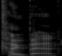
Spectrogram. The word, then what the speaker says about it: Cockburn: isn't you think he's one of those people who pronounce it Coburn yeah definitely I don't know if going call yourself cockburn are you it's that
